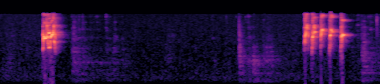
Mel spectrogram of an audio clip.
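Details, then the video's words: Caged rosy-faced lovebird among five by a window in winter, giving one harsh chirp, then after a pause a rapid run of four or five raspy chirps. "冬とか関係なく良く鳴く子【Lovebird Chirping Sounds"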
